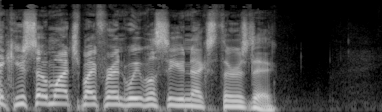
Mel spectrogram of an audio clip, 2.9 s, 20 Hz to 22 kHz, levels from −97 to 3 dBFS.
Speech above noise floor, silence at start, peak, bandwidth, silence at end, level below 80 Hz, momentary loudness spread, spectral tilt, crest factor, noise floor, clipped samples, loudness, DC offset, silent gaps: 48 dB; 0 s; -6 dBFS; 19 kHz; 0.8 s; -48 dBFS; 4 LU; -3 dB/octave; 16 dB; -68 dBFS; under 0.1%; -20 LUFS; under 0.1%; none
